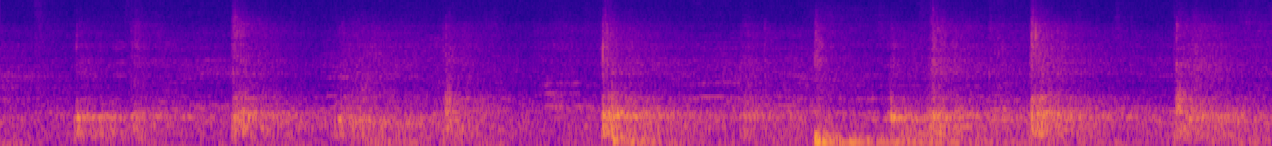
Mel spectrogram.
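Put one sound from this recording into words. Paddle rackets hit a ball with sharp pops in a large echoing hall.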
